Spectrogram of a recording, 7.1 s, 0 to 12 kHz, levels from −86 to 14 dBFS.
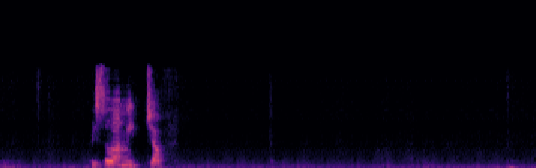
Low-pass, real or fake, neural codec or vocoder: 7.2 kHz; fake; codec, 16 kHz, 1.1 kbps, Voila-Tokenizer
